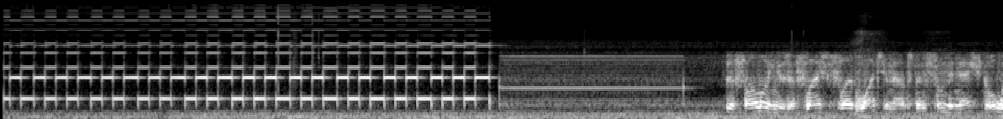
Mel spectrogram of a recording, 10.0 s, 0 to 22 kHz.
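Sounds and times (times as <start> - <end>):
fast two-tone alarm beeping: 0.0 - 6.8.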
